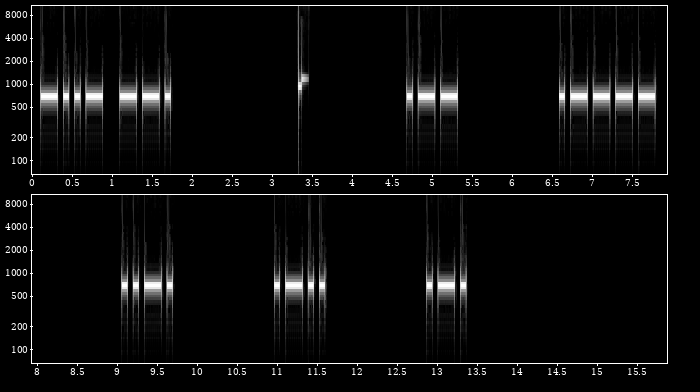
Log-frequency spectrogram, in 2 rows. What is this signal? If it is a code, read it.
Morse code, heard as a keyed tone, about 17 wpm, spaced as for 7 wpm, 700 Hz. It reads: XG W1FLR
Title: USA Call Signs - 5 Characters - 6x Character Spacing - 17wpm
